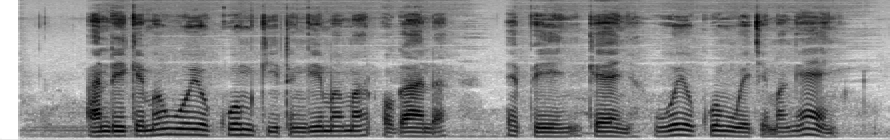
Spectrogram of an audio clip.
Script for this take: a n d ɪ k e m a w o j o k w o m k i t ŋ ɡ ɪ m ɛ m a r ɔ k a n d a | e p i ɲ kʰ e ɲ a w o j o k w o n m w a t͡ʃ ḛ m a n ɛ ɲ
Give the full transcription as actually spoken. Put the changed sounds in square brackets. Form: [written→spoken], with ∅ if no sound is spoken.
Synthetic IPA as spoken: a n d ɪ k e m a w o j o k w o m k i t ŋ ɡ ɪ m [ɛ→a] m a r ɔ [k→ɡ] a n d a | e p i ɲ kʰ [e→ɛ] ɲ a w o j o k w o [n→∅] m w [a→e] t͡ʃ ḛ m a [n→ŋ] ɛ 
